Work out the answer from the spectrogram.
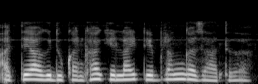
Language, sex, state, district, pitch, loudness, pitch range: Wancho, female, Arunachal Pradesh, Longding, 215 Hz, -15 LUFS, 200-230 Hz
